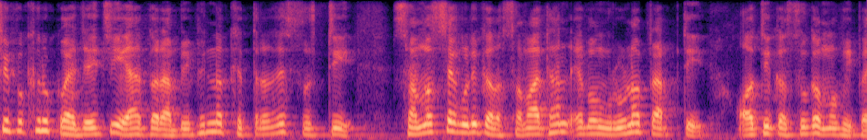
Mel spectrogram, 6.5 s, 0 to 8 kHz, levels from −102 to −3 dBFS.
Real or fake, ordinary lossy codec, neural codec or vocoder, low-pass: fake; none; codec, 16 kHz, 2 kbps, FunCodec, trained on Chinese and English, 25 frames a second; none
